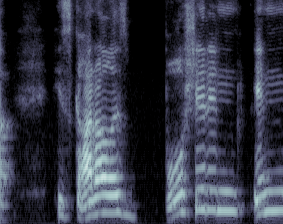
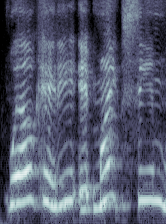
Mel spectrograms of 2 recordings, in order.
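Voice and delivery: excited; 12 semitones higher, 11 dB louder than usual. Real, not acted. Host hands off, big and bright.

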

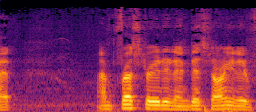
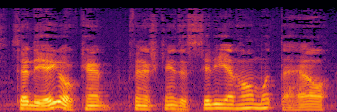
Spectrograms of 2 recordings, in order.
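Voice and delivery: ordinary talk

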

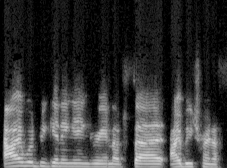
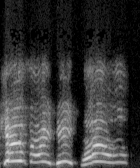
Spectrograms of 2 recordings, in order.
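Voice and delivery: put-on much higher and slow, a small boy pleading; whiny kid voice; slower than usual. Mother imitating her son asking for help, high slow whine.

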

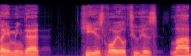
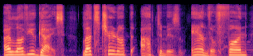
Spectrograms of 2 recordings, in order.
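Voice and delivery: loud, upbeat hype for the fans; excited; 7 semitones higher, 6 dB louder than usual. Real, not acted. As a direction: pump up the listeners. Hyping up before the music.

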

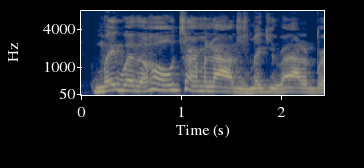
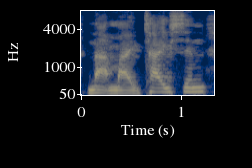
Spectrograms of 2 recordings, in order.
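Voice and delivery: ordinary talk, nothing marked

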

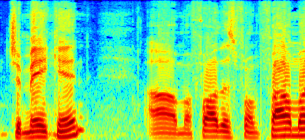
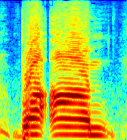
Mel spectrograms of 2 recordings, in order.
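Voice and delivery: ordinary talk, nothing marked

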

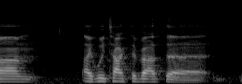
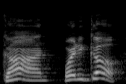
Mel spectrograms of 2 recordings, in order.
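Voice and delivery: high, loud incredulous question; mock alarm; 10 semitones higher, 6 dB louder than usual. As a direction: demand it like a startled commander. Acting the film's alarmed exchange.

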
